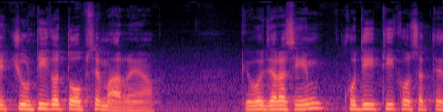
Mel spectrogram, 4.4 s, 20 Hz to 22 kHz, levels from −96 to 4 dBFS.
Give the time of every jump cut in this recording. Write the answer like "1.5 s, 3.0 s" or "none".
none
